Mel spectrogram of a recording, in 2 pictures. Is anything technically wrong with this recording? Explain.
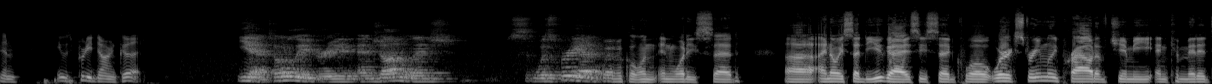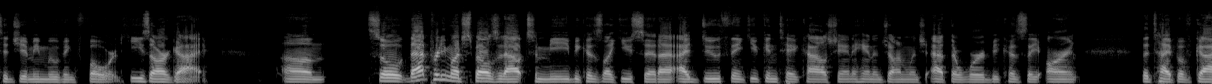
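Yes. From 1.81 to 6.11 s, right after "was pretty darn good" and until "in in what he", the close mic's signal likely dropped out, causing a switch to a distant microphone. The speech turns suddenly roomy, hollow and thin, about 5 dB quieter, with room noise roughly 30 dB below it.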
